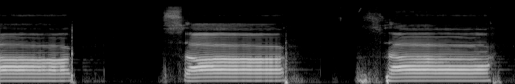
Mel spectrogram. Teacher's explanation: باریک پڑھیں گے سا کو. سا میں سیٹی نہیں نکلے گی.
